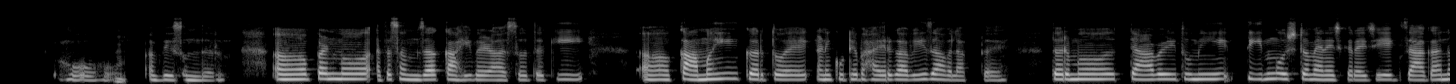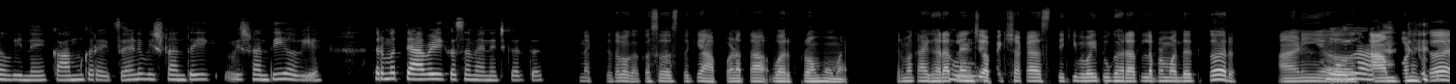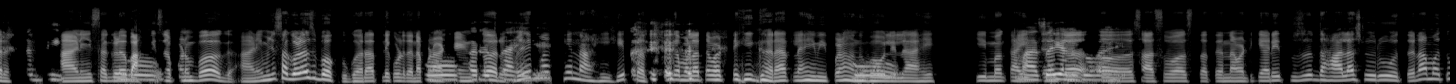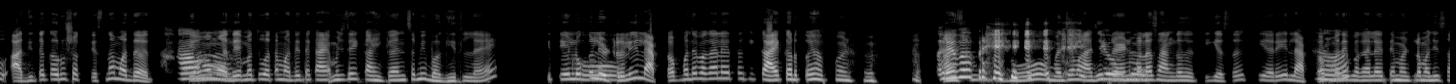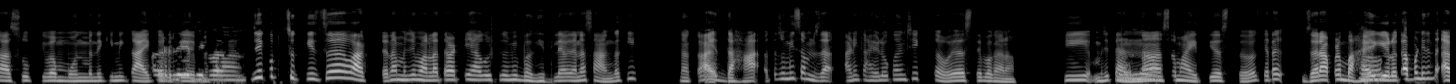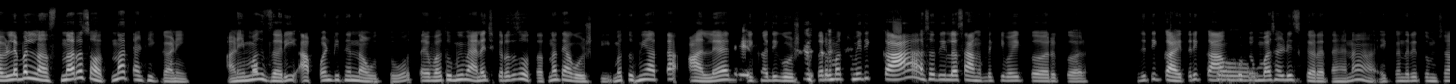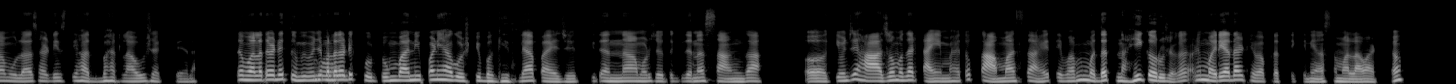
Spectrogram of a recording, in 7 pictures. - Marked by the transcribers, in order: tapping; in English: "वर्क फ्रॉम होम"; other noise; chuckle; in English: "अटेंड"; chuckle; in English: "लिटरली"; laughing while speaking: "आपण"; in English: "फ्रेंड"; laughing while speaking: "बापरे!"; other background noise; chuckle
- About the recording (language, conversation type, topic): Marathi, podcast, काम आणि विश्रांतीसाठी घरात जागा कशी वेगळी करता?
- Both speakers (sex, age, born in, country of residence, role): female, 25-29, India, India, host; female, 30-34, India, India, guest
